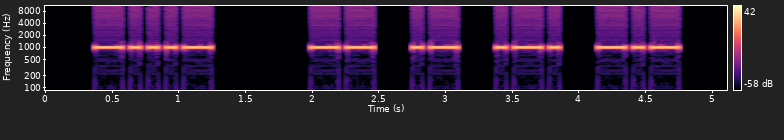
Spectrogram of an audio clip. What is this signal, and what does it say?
Morse code, heard as a keyed tone, about 18 wpm, spaced as for 15 wpm, 1000 Hz. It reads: <BT> MARK
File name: qotdfiles / 15wpm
